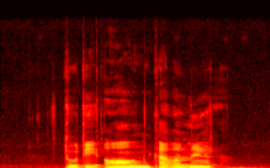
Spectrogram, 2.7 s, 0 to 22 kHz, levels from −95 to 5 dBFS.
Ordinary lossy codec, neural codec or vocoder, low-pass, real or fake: none; none; 19.8 kHz; real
